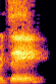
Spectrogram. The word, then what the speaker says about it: Madej: You know who Dr. Carrie Madej? – No. – Oh my God. – No, Brett, no. Oh my God. Oh, she's amazing. Her last name is spelled M-A-D-E-J. Carrie Madej. C-A-R-R-I-E.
